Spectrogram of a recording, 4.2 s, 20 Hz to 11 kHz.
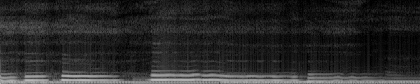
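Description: A woman's voice hums a slow wordless melody with vibrato over sustained chords on a Nord Electro 5D stage keyboard. The chords change about half a second in and again about two seconds in.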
